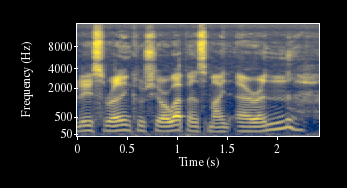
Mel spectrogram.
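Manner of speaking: rough, gruff, demanding guard voice. Narrator voicing one of the characters who confront the party, in a gruff voice. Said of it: "in a rather gruff voice".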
